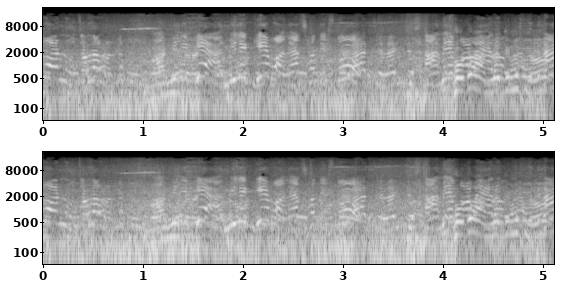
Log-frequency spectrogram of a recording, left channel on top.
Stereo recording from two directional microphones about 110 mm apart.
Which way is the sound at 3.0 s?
5° left (ahead or behind).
